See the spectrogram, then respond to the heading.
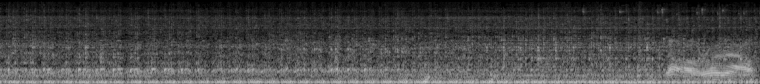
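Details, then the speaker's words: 1956 small-block 265 V8, bought non-running, now idling off its own carburetor with the fuel pump working, oil pressure not yet confirmed: even, low burbling idle at a steady beat, no stumbles or ticks; idling cleanly. "well I can't believe it put something in here actually Idols really good all right let's try it again unbelievable assistant idling off the carburetor I would say that sounds pretty good"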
